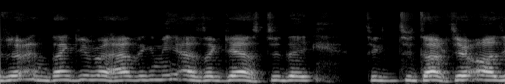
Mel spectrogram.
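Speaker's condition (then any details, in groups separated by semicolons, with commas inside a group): Brain injury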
